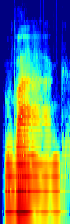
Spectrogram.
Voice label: cut, hungarian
